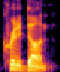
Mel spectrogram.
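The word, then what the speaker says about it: Crittenden: QC criticton really struggled it's not a t at the end credit done credit done Quincy done can guys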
